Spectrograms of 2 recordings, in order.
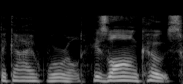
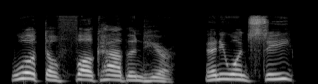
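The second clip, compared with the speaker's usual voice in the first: high, loud, demanding bellow; 5 semitones higher, 6 dB louder than usual. A man stares at the bodies on the sidewalk and bellows his question: bellowing. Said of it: "he bellowed".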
